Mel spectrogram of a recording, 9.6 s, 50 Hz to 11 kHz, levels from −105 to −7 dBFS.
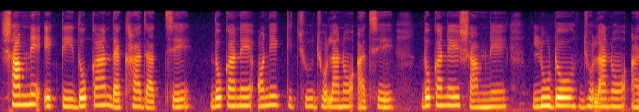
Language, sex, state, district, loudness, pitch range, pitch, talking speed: Bengali, female, West Bengal, North 24 Parganas, -19 LUFS, 215-245 Hz, 230 Hz, 100 wpm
